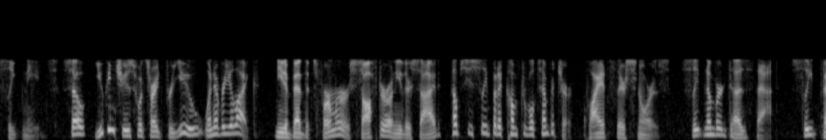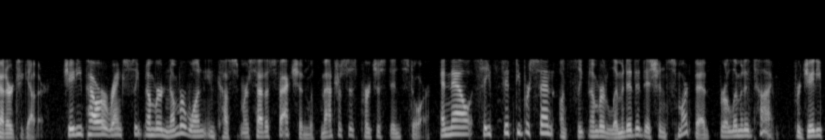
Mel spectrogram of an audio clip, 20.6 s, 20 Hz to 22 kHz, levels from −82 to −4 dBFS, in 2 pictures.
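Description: Careful listening turns up nothing that stands out as a technical fault in this speech, which carries the narrow call-band sound expected from a telephone-grade codec with nothing audible above about 4 kHz.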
